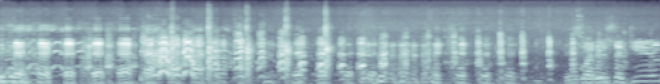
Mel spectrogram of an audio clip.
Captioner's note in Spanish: risas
